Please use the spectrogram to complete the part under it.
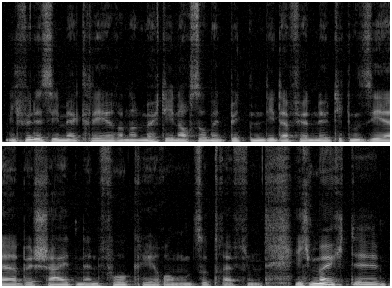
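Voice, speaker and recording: Dark-voiced, imperious composer played by a man. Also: low-pitched, close to an everyday voice. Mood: commanding. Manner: formal, deliberate, pompous, commanding. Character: imperious, stubborn composer-pianist of old Vienna, a man. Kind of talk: German radio drama acting.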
